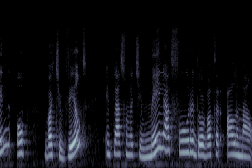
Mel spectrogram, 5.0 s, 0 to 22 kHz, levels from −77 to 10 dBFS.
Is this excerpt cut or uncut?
uncut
